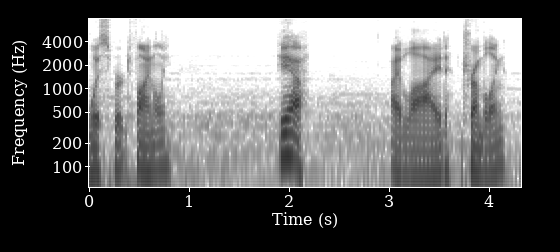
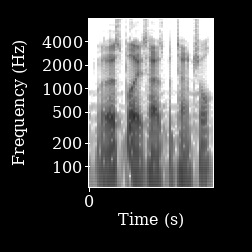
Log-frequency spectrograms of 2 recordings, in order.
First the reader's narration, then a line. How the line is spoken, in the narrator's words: he grunted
